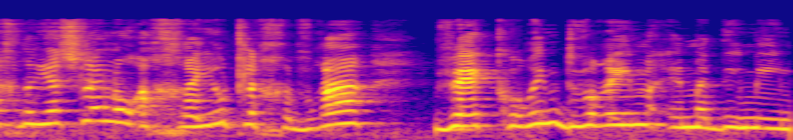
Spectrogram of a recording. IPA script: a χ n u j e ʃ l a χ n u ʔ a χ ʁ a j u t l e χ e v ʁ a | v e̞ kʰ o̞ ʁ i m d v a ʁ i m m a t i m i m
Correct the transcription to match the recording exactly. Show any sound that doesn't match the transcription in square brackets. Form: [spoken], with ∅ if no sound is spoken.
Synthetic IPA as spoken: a χ n u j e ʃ l a [∅] n u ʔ a χ ʁ a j u t l e χ e v ʁ a | v e̞ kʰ o̞ ʁ i m d v a ʁ i m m a [d] i m i m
